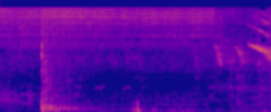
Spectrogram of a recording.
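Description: A soft thump about a quarter second in and a sharp click at about one second, from handling, then faint short chicken calls near the end.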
